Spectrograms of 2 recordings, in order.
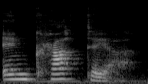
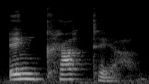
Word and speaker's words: enkrateia: This word is pronounced enkrateia, enkrateia.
